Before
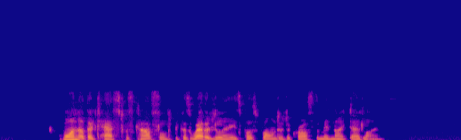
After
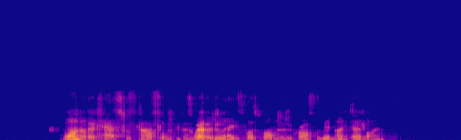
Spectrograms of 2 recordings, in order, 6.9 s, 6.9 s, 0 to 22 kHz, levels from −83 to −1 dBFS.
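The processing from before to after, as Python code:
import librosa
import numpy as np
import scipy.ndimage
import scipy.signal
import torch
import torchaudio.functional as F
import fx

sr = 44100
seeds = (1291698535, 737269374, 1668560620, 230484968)

y = fx.dynamic_eq(x, sr, hz=100.0, q=1.1, threshold_db=-49.0, ratio=4.0, max_db=-6)
y = fx.chorus_voices(y, sr, voices=4, hz=1.2, base_ms=29, depth_ms=3.3, mix_pct=60)
y = fx.rev_double_slope(y, sr, seeds[0], early_s=0.54, late_s=1.7, knee_db=-16, drr_db=12.0)
y = fx.level_steps(y, sr, step_db=12)
y = F.gain(torch.from_numpy(y), 5.0).numpy()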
